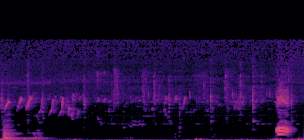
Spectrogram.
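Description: Birds chirping: a quick run of short, high, falling chirps in the first second, a few faint chirps after, and a louder, lower call just before the end, over a steady low rumble.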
